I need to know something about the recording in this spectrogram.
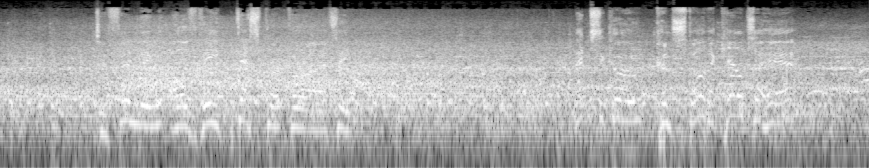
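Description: A football is kicked with sharp thumps.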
